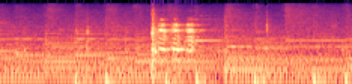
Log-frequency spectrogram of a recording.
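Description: VTech Sort & Discover Drum playing an electronic melody through its small speaker, with a short animal-call sound effect about a second in.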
